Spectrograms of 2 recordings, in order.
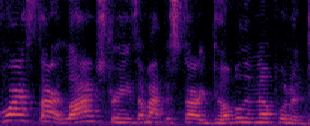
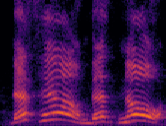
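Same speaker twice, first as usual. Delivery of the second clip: loud, insistent exclaim; emphatic shout; 2 semitones higher, 9 dB louder, slower than usual. Real, not acted. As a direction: burst out insisting. Excited insistence.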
